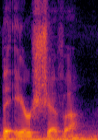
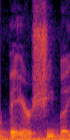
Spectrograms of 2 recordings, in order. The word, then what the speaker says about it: Be'er Sheva: Isaac settles himself in a new area called Be'er Sheva. We'll talk about, or Be'er Sheba, you might be familiar with the pronunciation.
